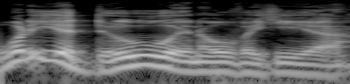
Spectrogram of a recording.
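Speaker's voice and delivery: put-on Boston accent. A streamer addressing viewers who haven't subscribed, in a put-on Boston accent. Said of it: "That's my, uh, you know, Boston accent".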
